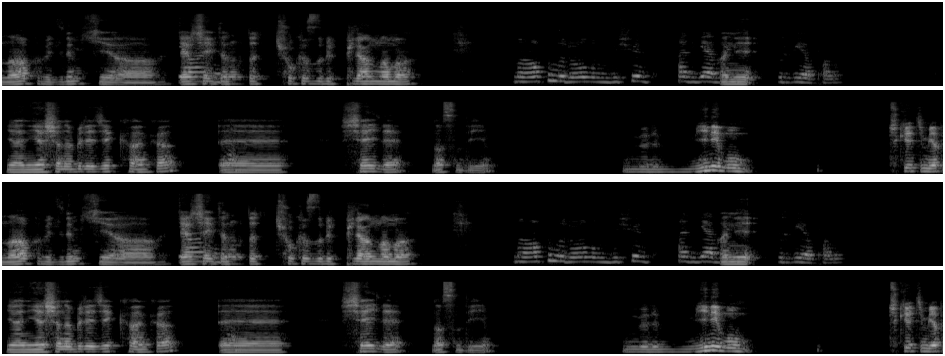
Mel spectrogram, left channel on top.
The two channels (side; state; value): both; normal; correlation 0.44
